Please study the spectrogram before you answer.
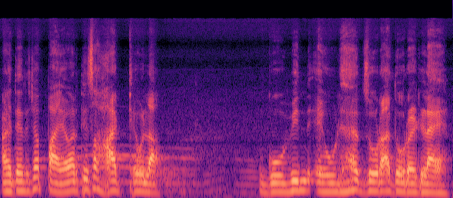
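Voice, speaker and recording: Fast, high-voiced male stand-up comic. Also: creaky. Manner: animated, acts out characters' lines. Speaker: stand-up comedian. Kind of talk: stand-up storytelling. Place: stage before a live audience.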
